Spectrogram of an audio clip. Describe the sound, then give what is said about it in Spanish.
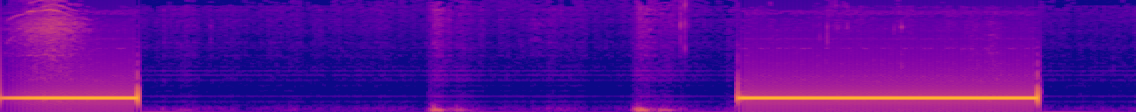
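A telephone line tone heard while a call is being placed again during a live broadcast: two long, steady electronic beeps separated by a pause, with a couple of soft low thumps in between. “Vamos a llamar ahora otra vez.”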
